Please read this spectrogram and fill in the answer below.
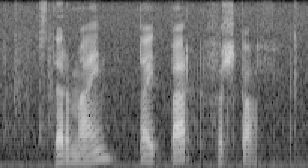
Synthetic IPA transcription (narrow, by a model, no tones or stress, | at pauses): stərmɛjn | təjt̚pærkfərskɐf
